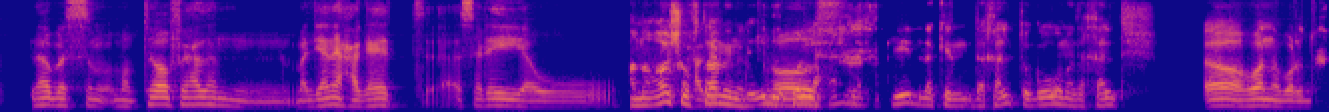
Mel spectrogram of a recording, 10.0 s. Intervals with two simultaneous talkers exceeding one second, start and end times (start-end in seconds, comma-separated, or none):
5.1-6.5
